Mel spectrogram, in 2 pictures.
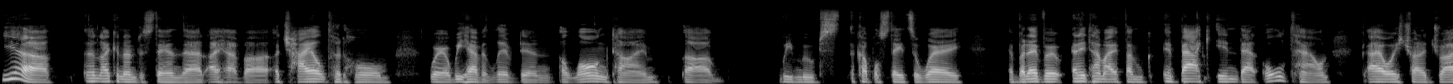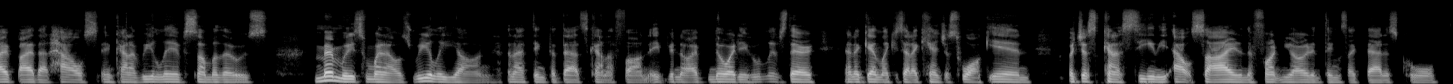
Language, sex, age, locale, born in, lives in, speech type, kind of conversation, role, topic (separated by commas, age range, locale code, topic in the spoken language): English, male, 25-29, en-US, United States, United States, conversation, unstructured, none, Where do you feel most at home, and why?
